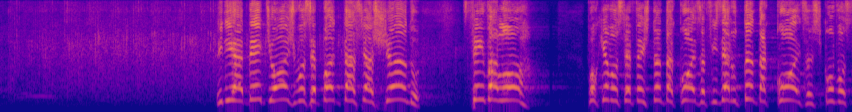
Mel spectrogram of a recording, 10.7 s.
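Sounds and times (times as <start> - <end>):
audience applause: 0.0 - 5.7
speech: 2.7 - 6.7, 7.4 - 10.6.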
